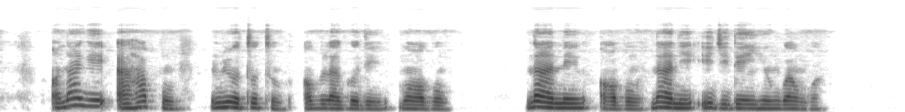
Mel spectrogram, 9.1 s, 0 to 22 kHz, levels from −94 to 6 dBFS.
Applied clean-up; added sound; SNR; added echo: none; none; none; none.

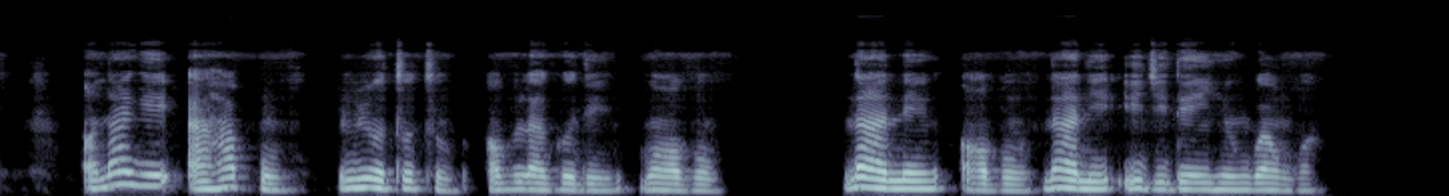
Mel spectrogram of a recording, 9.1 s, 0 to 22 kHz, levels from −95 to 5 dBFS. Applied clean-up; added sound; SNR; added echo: neural mask model Resemble Enhance denoiser.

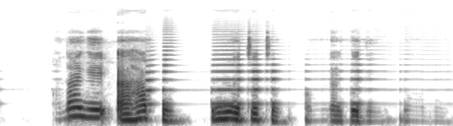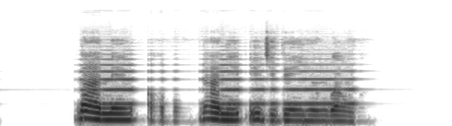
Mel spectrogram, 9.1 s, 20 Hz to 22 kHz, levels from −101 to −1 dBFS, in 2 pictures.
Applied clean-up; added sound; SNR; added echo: neural mask model RNNoise.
